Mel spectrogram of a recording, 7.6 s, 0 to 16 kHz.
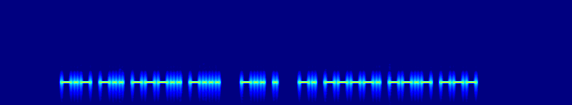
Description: Morse code, heard as a keyed tone, about 27 wpm, 700 Hz. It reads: KD8B DE N9QO
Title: USA Callsign DE Callsign - 4 Characters - 28wpm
